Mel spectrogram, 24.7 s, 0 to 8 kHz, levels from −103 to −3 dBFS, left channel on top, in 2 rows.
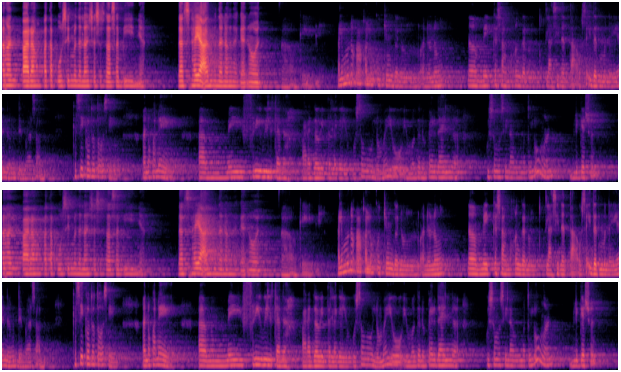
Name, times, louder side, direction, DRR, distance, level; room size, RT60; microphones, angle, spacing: voice 1, 0.0-2.9 3.5-5.2 6.3-6.4, left 7 dB, 75° left, 14 dB, 0.4 m, -37 dB
voice 2, 5.6-6.2 6.7-8.8 9.3-13.2 13.8-15.8 16.0-21.5 22.0-23.4 23.7-24.2, right 3 dB, 60° right, 10 dB, 0.5 m, -45 dB
11.5 x 9.6 x 5.4 m, 2.6 s
head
